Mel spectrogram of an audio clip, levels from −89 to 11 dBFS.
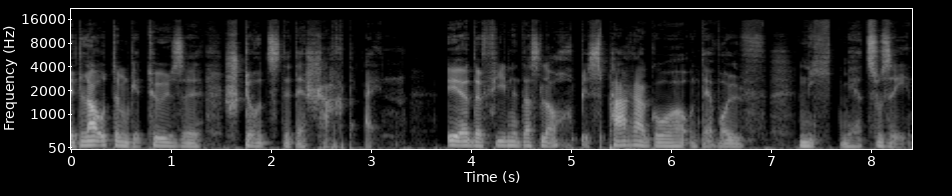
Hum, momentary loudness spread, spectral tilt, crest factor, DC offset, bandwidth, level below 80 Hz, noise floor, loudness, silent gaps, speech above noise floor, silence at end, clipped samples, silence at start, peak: none; 14 LU; -4 dB/octave; 22 dB; under 0.1%; 16 kHz; -48 dBFS; -54 dBFS; -30 LUFS; none; 25 dB; 0.05 s; under 0.1%; 0 s; -8 dBFS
